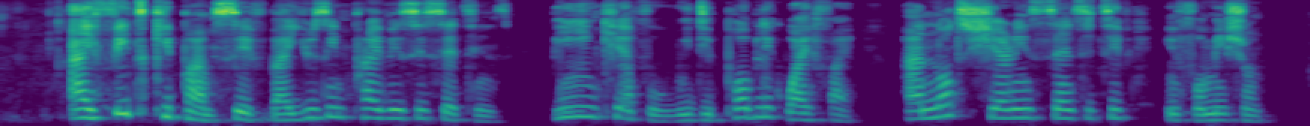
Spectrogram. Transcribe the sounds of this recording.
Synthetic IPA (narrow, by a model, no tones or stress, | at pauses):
aɪfitkʰipãmsefbaɪjuzĩŋpʰɹaɪvɛsisɛtʰĩns | b̥iĩŋkʰɛfulˠwidɨpʰɔblikwaɪfaɪ | ãnːɔtʃɛɹĩŋsɛ̃nsitʰiv | ĩnfɔmeʃɔ̃n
